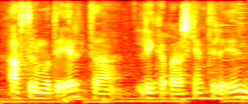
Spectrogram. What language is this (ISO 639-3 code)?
isl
